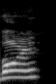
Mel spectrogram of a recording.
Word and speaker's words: Borne: is that his last name borne is it borne yeah I said it right I said it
